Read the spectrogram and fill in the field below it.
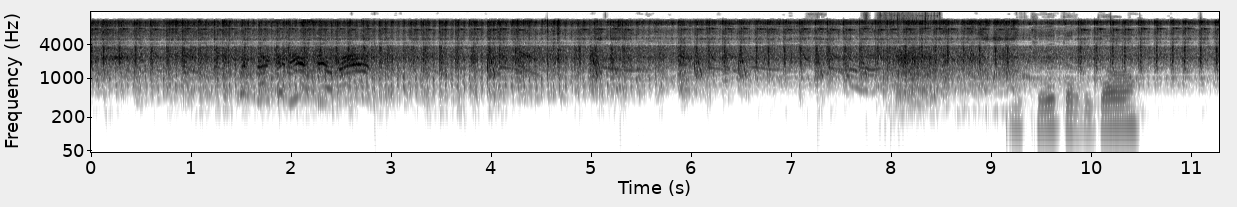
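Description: Guns fire in rapid, rattling bursts.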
